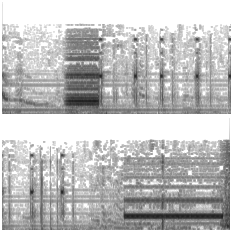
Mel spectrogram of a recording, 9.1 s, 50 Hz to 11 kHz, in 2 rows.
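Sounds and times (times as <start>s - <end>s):
steady held telephone tone: 1.2s - 2.1s, 7.0s - 9.0s.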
